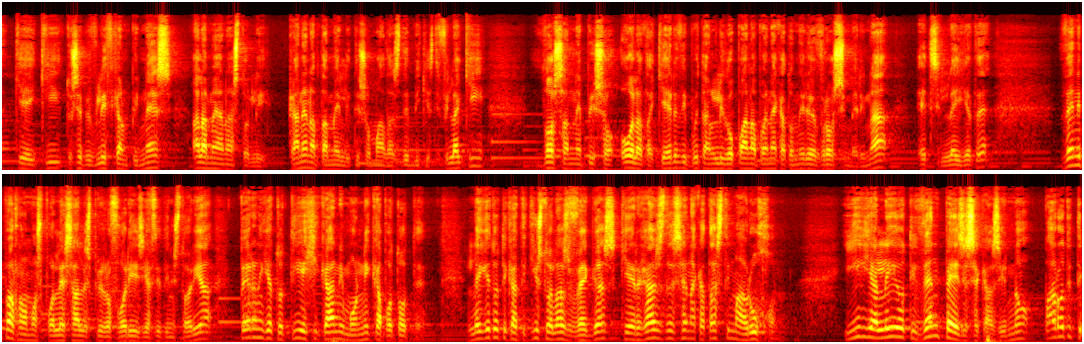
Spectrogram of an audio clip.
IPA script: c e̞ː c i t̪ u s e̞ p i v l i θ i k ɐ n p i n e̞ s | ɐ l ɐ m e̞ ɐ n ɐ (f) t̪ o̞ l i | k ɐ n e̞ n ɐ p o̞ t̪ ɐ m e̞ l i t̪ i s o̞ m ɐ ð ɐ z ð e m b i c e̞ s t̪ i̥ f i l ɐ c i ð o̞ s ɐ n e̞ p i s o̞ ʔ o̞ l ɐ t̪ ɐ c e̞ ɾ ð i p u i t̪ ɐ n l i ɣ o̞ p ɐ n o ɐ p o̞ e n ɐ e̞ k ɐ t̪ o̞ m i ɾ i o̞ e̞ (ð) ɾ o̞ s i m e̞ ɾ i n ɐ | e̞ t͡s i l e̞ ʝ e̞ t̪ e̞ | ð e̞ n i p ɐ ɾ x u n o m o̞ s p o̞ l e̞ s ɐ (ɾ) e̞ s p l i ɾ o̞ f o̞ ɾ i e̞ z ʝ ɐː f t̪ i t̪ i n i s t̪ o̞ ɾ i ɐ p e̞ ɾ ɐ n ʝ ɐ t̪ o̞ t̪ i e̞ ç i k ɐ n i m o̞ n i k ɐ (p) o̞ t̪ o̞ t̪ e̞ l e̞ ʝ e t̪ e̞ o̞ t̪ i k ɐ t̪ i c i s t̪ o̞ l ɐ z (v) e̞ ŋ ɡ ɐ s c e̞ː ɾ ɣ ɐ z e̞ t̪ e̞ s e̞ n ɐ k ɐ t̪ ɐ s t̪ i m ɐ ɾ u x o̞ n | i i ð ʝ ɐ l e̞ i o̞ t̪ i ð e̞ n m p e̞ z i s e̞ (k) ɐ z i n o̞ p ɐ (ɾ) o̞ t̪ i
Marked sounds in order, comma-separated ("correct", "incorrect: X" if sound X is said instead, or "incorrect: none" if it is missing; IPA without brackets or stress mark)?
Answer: incorrect: s, incorrect: v, incorrect: l, correct, correct, correct, correct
